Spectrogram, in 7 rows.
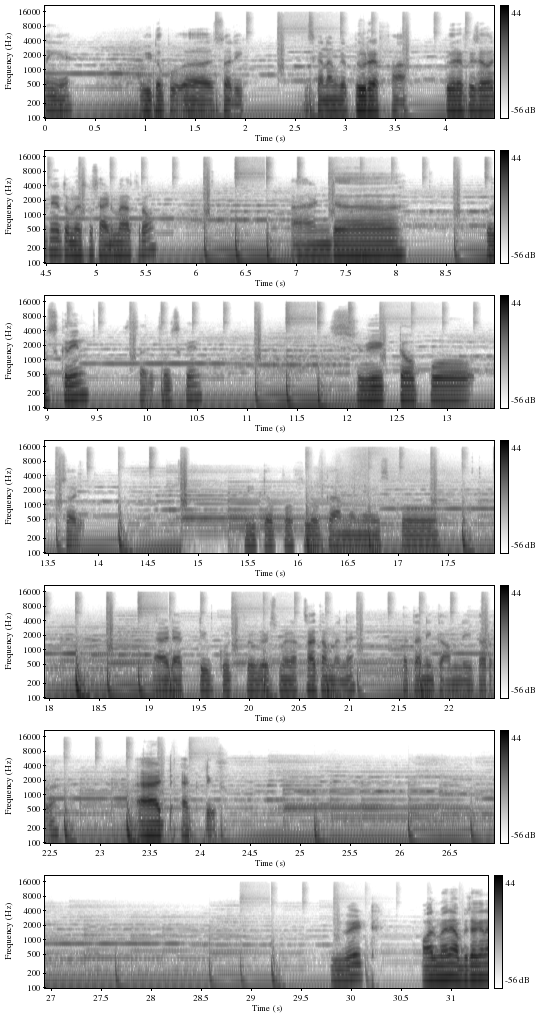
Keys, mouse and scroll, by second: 7.5 middle drag, 7.9 ctrl+middle drag, 8.3 ctrl+space, 8.6-9.0 shift+middle drag, 9.3 ctrl+space, 9.8 ctrl+alt+space, 10.3 q, 13.5 ctrl+alt+space, 16.4 right click, 17.5-19.7 drag, 20.1 ctrl+space, 21.4 ctrl+alt+space, 21.8 q.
